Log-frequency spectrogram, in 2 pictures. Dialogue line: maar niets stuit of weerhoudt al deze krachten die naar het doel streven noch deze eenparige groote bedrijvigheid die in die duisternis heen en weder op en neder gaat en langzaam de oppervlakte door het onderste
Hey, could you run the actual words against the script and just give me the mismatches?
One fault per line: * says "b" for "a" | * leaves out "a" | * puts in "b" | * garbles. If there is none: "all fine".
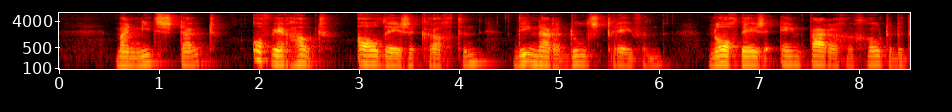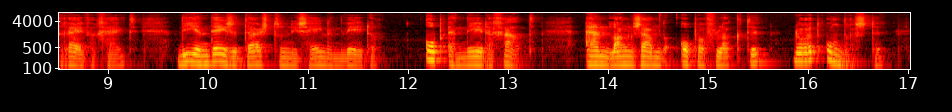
* says "deze" for "die"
